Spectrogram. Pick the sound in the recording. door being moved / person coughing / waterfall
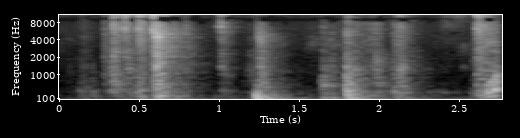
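door being moved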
